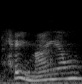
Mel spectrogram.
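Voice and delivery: mock Southern greeting; Southern accent. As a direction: drawl ma'am like a Southerner. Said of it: "you'll start saying".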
